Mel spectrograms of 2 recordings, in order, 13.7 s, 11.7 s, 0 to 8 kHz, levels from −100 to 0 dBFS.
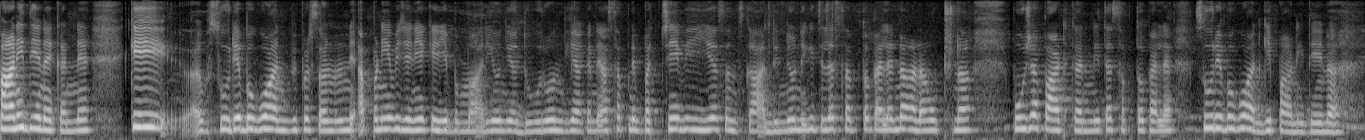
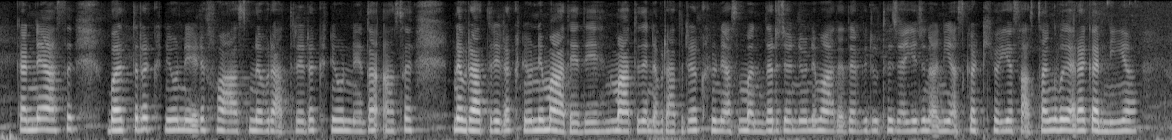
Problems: constant background noise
